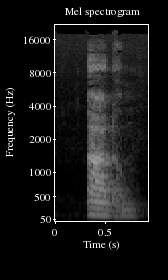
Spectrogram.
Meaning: 1. Adam (Biblical character, mythological first man) 2. a male given name from Hebrew
- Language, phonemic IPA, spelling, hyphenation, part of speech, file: Dutch, /ˈaː.dɑm/, Adam, Adam, proper noun, Nl-Adam.ogg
